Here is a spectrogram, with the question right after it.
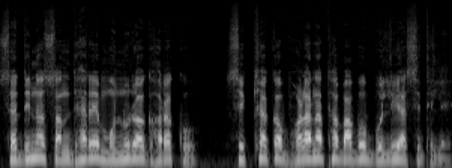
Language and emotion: Odia, neutral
